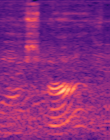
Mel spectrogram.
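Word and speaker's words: Worcester: it was created um it was created in wooster the direct pronunciation of the booster shirt uh wooster's little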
